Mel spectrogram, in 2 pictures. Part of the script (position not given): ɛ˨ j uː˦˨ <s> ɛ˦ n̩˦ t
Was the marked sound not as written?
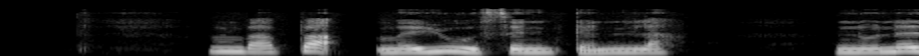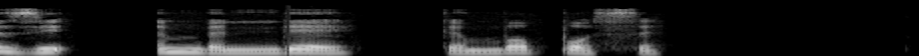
no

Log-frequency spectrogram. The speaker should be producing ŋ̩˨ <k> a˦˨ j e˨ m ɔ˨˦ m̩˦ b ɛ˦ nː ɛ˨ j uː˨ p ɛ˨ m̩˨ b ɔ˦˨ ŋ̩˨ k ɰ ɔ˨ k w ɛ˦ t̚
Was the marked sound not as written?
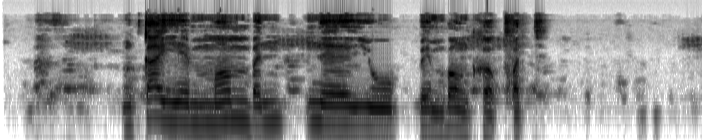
no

